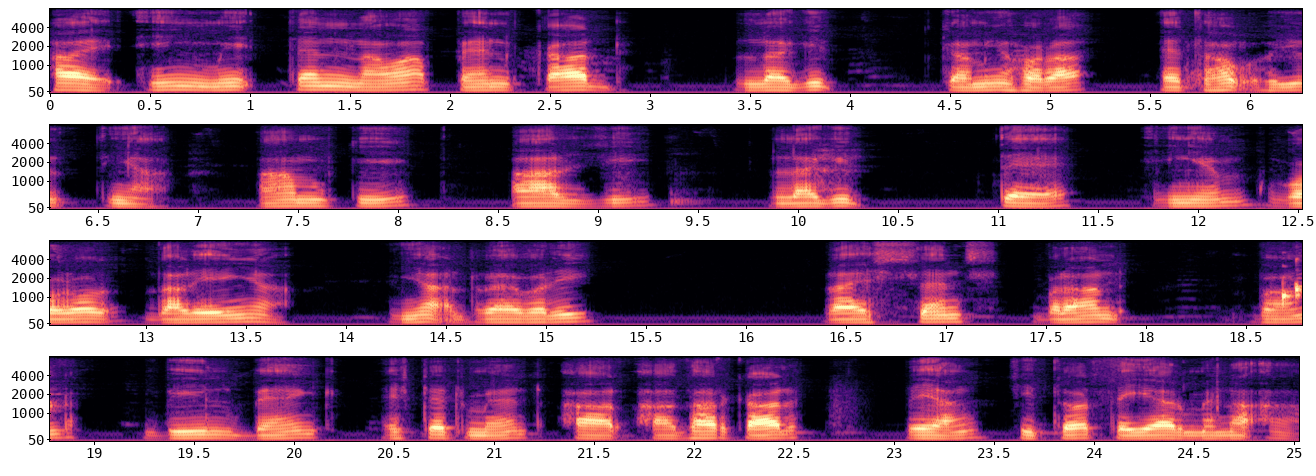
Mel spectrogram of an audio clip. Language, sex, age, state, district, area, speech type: Santali, male, 45-60, Jharkhand, Bokaro, rural, read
